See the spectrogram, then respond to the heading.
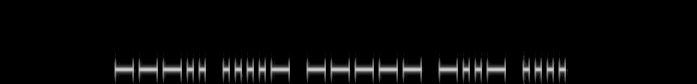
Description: Morse code, heard as a keyed tone, about 20 wpm, 700 Hz. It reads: 840XH
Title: Code Groups - 5 Letter:Numbers - 20wpm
